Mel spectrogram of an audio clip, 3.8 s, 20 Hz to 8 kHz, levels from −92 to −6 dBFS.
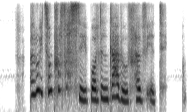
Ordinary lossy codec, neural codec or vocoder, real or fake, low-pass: Opus, 64 kbps; codec, 16 kHz in and 24 kHz out, 0.8 kbps, FocalCodec, streaming, 65536 codes; fake; 7.2 kHz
